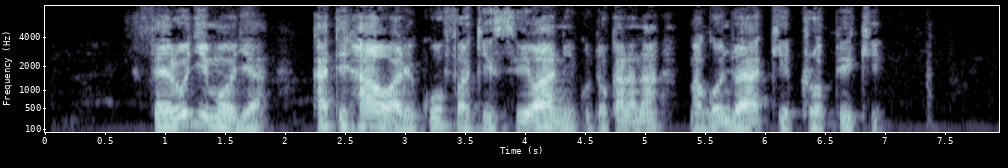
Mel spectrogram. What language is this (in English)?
Swahili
